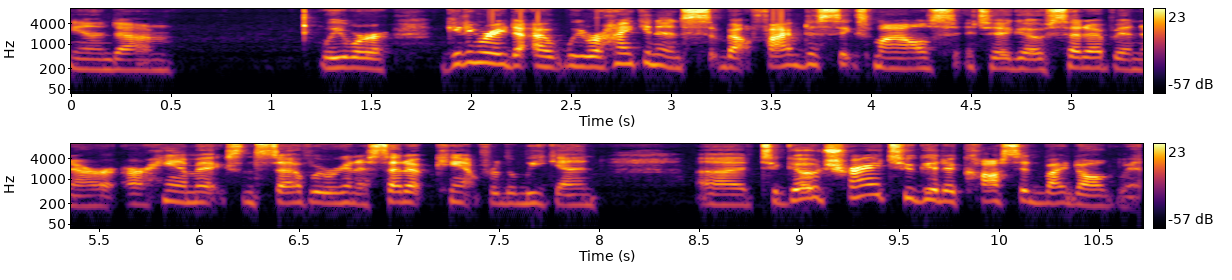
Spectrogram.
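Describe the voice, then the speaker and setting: Talking at a very fast pace, a woman speaks with a Southern US accent at a medium pitch. The sound is dry and close, with no echo. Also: ordinary pitch variation. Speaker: cryptid researcher. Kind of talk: interview storytelling.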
